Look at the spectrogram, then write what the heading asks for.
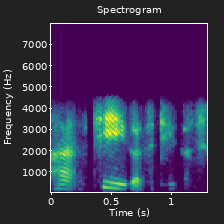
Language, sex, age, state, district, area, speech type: Bengali, female, 18-30, West Bengal, Alipurduar, rural, conversation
